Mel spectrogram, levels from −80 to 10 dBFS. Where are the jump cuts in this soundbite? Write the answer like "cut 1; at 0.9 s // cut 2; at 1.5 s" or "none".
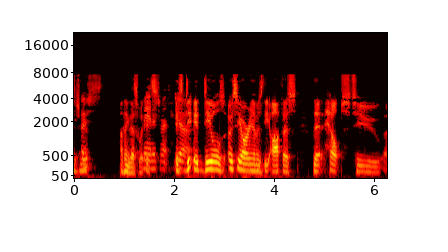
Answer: none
